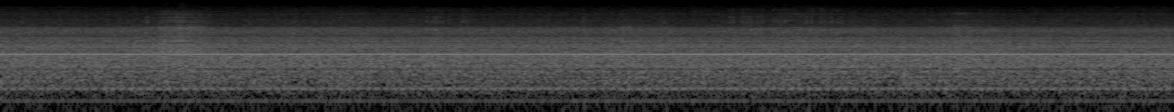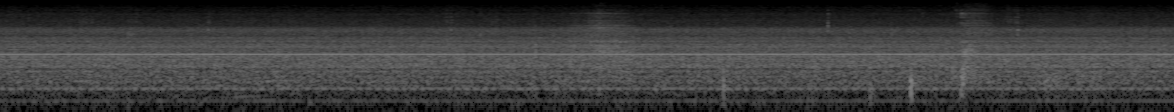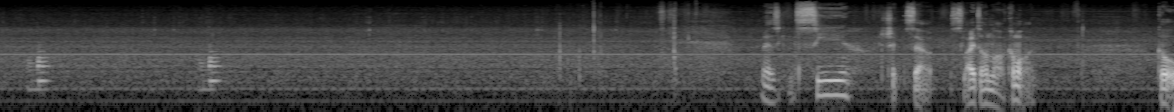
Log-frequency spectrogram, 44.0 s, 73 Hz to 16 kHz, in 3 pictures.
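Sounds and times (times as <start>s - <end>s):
high-pitched whine: 29.6s - 30.3s, 31.8s - 32.4s.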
